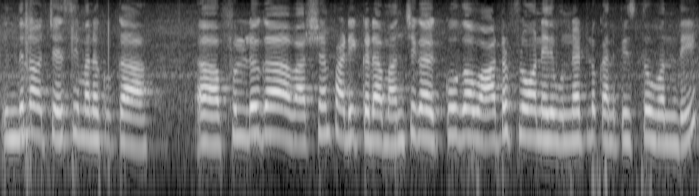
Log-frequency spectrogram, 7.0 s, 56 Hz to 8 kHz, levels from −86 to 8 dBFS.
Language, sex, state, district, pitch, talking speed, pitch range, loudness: Telugu, female, Andhra Pradesh, Annamaya, 240 Hz, 145 wpm, 225-260 Hz, -13 LUFS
